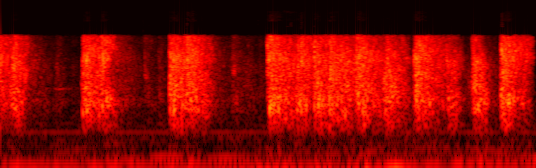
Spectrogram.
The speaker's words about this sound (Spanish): Le caminaron por arriba, ¿eh? Al punto de que hasta cortaron la comunicación. No era un estallido, eran los taconeos.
